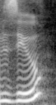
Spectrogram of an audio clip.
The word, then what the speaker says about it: Xu: Steve Zhu, I believe is how it's pronounced, XU.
